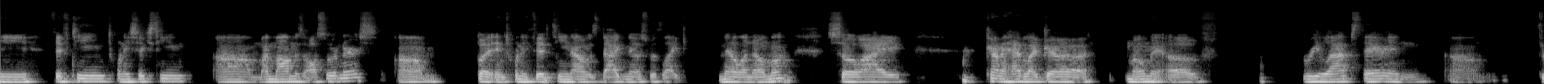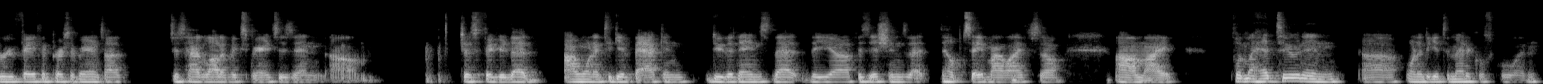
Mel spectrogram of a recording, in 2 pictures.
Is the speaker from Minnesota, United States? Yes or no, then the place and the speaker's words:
no; Waynesville, Ohio, United States; I'm from Waynesville, Ohio. It's like in between Cincinnati and Dayton. I graduated there in 2019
